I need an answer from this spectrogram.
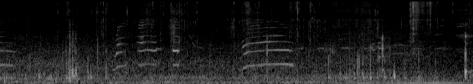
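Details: Cats outdoors in nature meowing: a few short, bent meows early on, then a longer, drawn-out, clearly harmonic meow in the middle, over steady outdoor background noise.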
